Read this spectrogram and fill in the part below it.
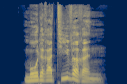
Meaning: inflection of moderativ: 1. strong genitive masculine/neuter singular comparative degree 2. weak/mixed genitive/dative all-gender singular comparative degree
- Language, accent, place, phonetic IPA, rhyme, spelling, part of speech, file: German, Germany, Berlin, [modeʁaˈtiːvəʁən], -iːvəʁən, moderativeren, adjective, De-moderativeren.ogg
